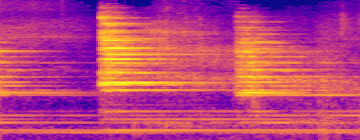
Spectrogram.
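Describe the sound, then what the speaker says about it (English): Church bells ring a few clear, resonant strokes, each swelling and slowly decaying, heard at moderate distance with no talking. "The bells."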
